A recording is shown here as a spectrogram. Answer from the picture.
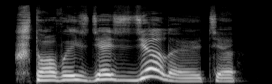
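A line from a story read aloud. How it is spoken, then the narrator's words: Rough shout. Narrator (Russian): закричал он грубым голосом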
